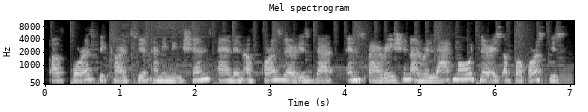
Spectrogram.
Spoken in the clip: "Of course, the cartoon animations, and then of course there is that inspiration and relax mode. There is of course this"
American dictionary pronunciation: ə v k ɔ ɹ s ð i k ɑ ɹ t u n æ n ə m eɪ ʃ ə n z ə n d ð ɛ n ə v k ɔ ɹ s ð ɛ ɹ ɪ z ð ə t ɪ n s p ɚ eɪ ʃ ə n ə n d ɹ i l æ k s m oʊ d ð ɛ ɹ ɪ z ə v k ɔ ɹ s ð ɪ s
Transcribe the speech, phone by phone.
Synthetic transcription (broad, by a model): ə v k ɔ ɹ s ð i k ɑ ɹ s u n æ n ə m eɪ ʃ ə n s ə n d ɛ n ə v k ɔ ɹ s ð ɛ ɹ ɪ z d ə t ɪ n s p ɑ eɪ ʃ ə n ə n ɹ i l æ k m oʊ d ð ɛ ɹ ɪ s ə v k ɔ ɹ s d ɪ s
